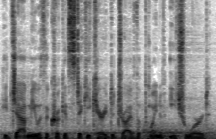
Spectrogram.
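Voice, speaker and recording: A man's voice: fairly low pitch, fairly quick, background noise, lightly acted. A man playing a haunted adventurer in a fantasy radio play, recounting memories in a subdued, reflective way. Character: haunted young male adventurer recalling enslavement.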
